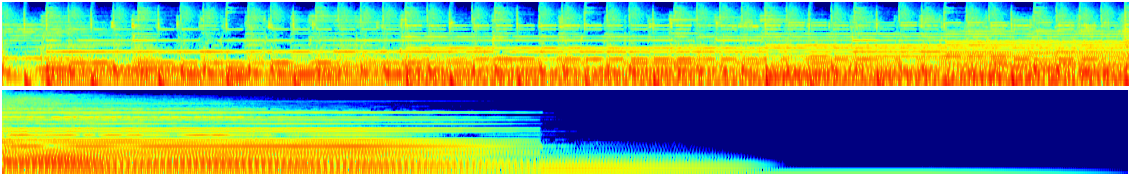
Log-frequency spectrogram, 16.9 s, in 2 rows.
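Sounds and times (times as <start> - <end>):
christmas carol: 0.1 - 12.5.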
